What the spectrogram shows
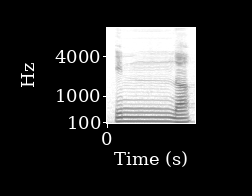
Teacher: ইন নুন জবর না ইন্না এখানে দেখুন নুনের উপরে তাসদিদ রয়েছে নুনে তাশদিদ থাকার কারণে এখানে গুন্নাহ করতে হবে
